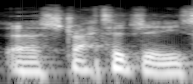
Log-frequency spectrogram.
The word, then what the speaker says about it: strategy: 3 syllables? Yep. Stress the first syllable. Strategy. Mm-hmm. Strategy. The adjective is strategic. Also 3 syllables, but be careful. The stress changes.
